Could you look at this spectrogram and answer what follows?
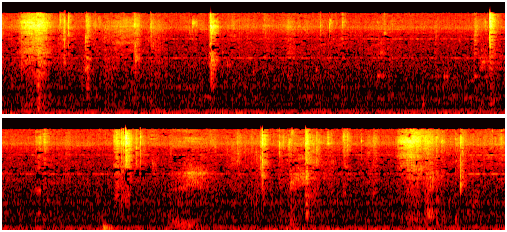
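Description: Pani puri being eaten at a table: scattered light clinks and taps of steel bowls and drinking glasses, with soft crunching and squishing of the filled puri shells.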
